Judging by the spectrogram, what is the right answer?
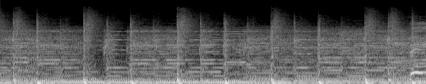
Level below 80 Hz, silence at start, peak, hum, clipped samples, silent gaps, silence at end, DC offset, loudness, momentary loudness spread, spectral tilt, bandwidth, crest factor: -20 dBFS; 0 s; 0 dBFS; none; under 0.1%; none; 0 s; under 0.1%; -17 LUFS; 2 LU; -6 dB/octave; 13.5 kHz; 14 dB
